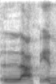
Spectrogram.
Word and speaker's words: Lafayette: Anyways, Lafayette is sexy. Okay, it's called Lafayette Street. I hope I'm saying that right. Lafayette.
